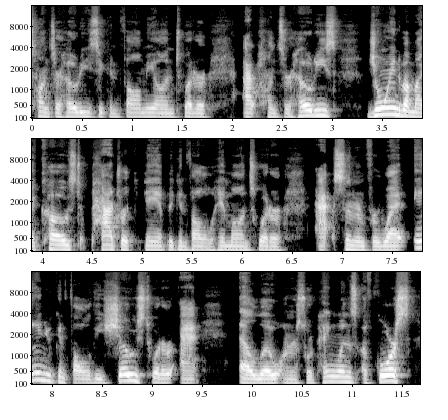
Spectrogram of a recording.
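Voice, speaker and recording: A man co-hosting a sports podcast, giving a news rundown in an emphatic, announcer-like delivery. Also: mid-range voice. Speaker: podcast co-host. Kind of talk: sports podcast commentary, scripted-sounding intro and news rundown.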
